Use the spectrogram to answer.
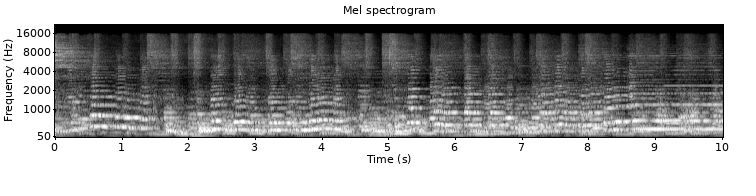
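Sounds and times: big band playing jazz: 0.0 - 10.0.

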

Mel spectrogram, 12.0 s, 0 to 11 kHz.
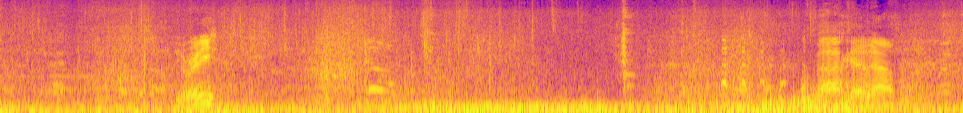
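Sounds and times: water washing along hull: 0.0 - 12.0
wind buffeting microphone: 0.0 - 12.0.

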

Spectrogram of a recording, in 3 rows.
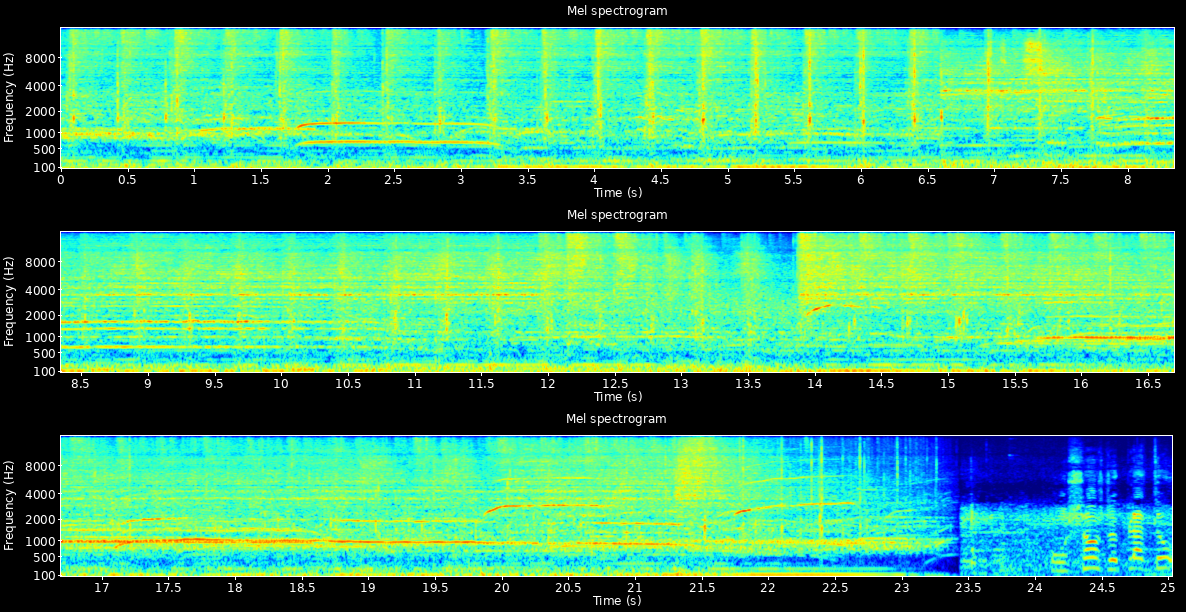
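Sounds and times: crowd whooping and cheering: 0.0 - 8.6, 9.2 - 23.5
loud live band music: 0.0 - 23.2.

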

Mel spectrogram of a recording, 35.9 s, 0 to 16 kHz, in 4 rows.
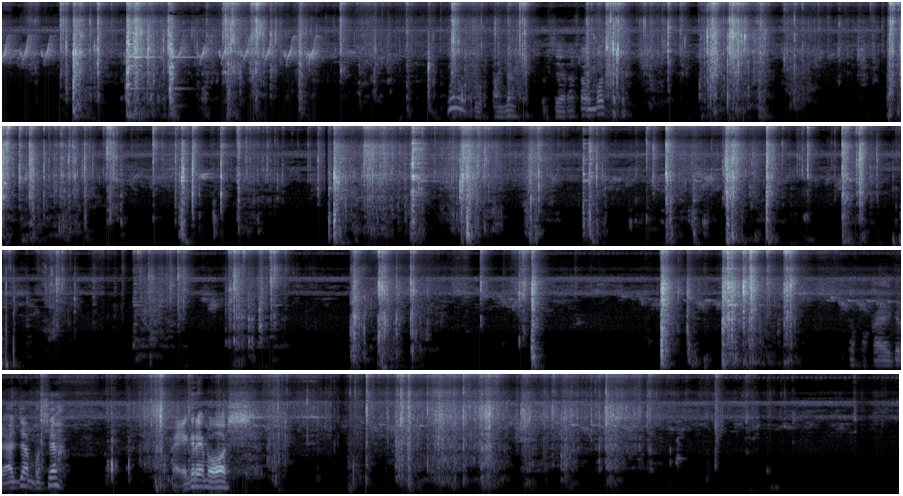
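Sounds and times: dry leaves rustling and crackling: 0.2 - 16.4, 28.3 - 33.8
sharp cracks of breaking fronds: 0.4 - 18.7, 24.6 - 26.0, 29.6 - 34.2.

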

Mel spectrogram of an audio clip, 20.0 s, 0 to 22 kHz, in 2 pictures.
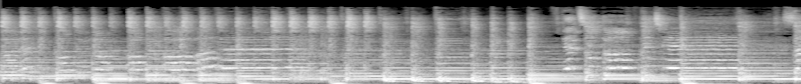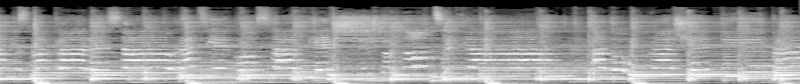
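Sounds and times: women singing: 0.0 - 4.7, 7.0 - 20.0
acoustic guitar: 0.0 - 20.0
digital piano: 0.0 - 20.0
drum kit: 0.0 - 20.0
kick drum: 0.5 - 3.4, 4.1 - 7.2, 8.5 - 9.2, 10.4 - 11.0, 12.3 - 12.7, 14.2 - 14.6, 16.1 - 16.6, 17.9 - 18.4.

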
